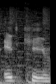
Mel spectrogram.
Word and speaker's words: IDK: That's got It's Idkey, mate. It's key, alright.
